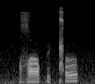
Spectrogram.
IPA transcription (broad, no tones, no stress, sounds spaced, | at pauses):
zˤ æ p y ǁ o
